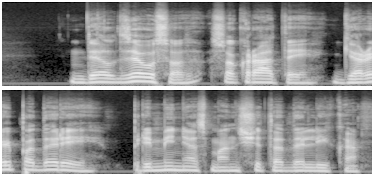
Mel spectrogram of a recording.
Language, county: Lithuanian, Vilnius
